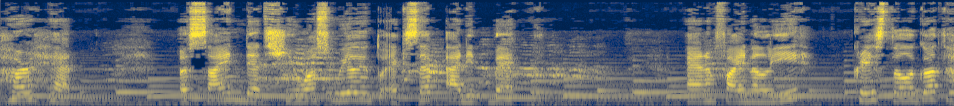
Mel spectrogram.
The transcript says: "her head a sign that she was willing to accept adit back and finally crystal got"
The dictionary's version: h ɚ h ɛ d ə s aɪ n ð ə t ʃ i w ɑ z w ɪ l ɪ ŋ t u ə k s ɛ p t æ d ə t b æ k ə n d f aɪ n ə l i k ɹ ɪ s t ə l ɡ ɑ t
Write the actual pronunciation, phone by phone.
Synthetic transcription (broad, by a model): h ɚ h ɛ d ə s aɪ n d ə t ʃ i w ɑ s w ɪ l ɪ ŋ t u ə k s ɛ p t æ d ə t b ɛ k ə n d f aɪ n ə l i k ɹ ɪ s t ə l ɡ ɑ t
